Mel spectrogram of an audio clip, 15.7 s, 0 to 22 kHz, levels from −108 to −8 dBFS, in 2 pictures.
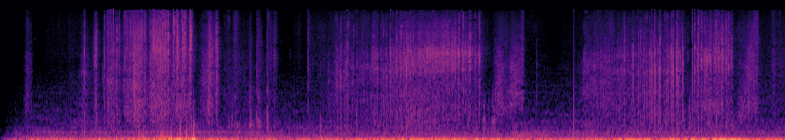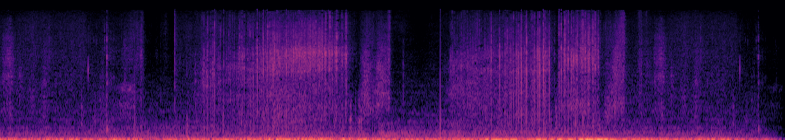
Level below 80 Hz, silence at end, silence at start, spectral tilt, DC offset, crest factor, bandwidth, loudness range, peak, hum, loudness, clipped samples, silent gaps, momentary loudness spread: -50 dBFS; 0.05 s; 0.05 s; -3 dB/octave; under 0.1%; 16 dB; 16 kHz; 5 LU; -28 dBFS; none; -54 LUFS; under 0.1%; none; 12 LU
